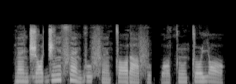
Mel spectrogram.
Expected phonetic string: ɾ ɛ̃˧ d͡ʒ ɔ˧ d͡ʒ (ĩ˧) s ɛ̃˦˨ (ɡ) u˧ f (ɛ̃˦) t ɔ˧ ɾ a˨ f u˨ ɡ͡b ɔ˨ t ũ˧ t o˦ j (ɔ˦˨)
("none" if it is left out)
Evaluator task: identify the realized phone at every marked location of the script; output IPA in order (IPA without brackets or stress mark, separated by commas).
ĩ˦, ɡ, ɛ̃˨, ɔ˦˨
